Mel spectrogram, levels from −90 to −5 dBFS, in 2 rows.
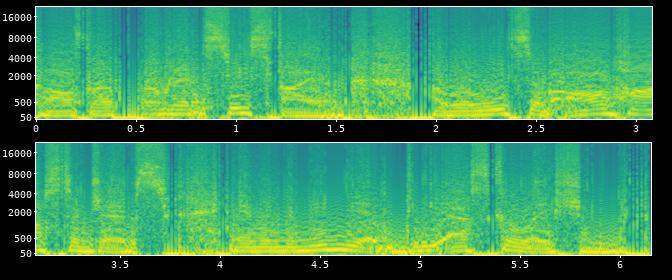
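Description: Throughout, the speech is nearly square and harsh at an almost fixed, high level, with background noise as loud as speech, likely float read as integer (32-bit float samples taken as integers). Unlike clipping, quiet passages stay equally loud.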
